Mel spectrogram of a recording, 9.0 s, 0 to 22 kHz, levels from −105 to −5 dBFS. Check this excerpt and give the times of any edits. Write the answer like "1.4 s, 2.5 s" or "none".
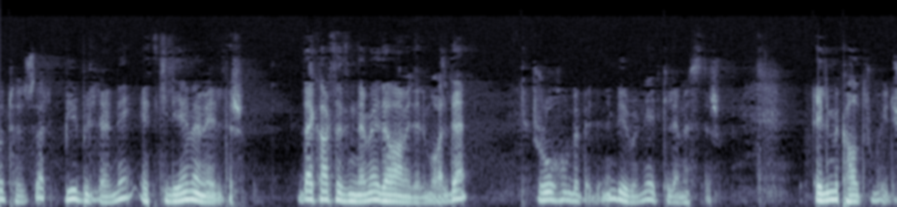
2.9 s, 5.3 s

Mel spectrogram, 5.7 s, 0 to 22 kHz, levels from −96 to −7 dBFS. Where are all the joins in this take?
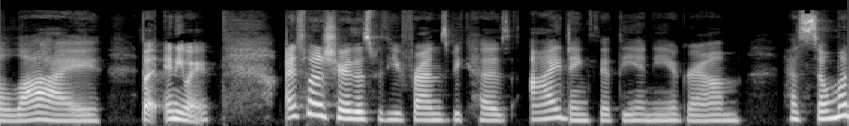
0.9 s, 3.8 s

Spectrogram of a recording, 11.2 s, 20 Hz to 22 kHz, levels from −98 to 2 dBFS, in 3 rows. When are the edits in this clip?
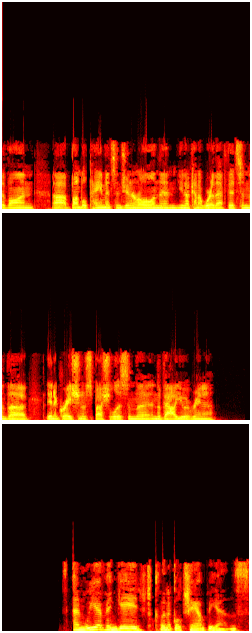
8.4 s

